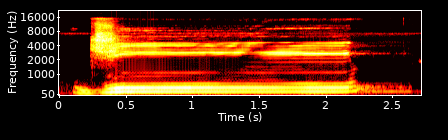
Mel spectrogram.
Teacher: جیم کا پڑھنے کا درست طریقہ یہ ہے کہ اپنی زبان کا درمیان کا حصہ اوپر والے درمیان کے حصے میں ٹچ کریں گے تو جیم ادا ہوگا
